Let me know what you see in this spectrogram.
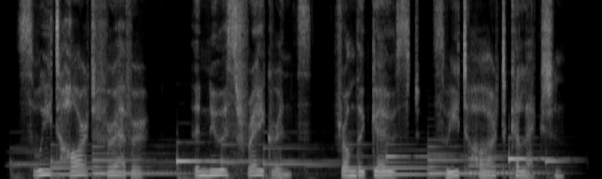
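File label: English commercial Irish; GoLocalise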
